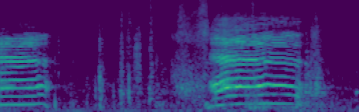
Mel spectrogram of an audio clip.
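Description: Zwartbles sheep bleating twice: a short bleat at the start, then a longer, wavering bleat from a little past halfway to near the end.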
